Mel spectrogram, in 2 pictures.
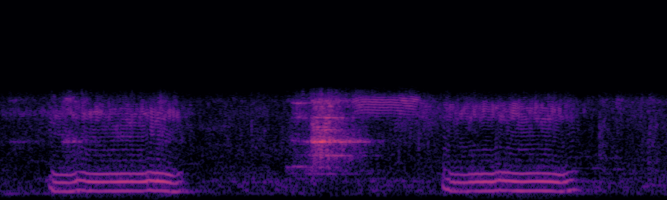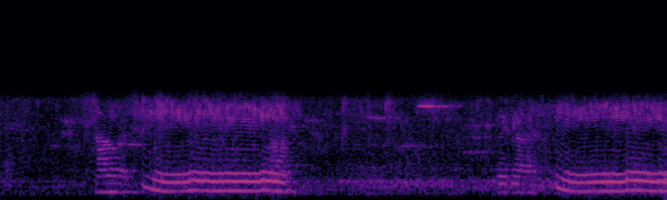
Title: Snoring giant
